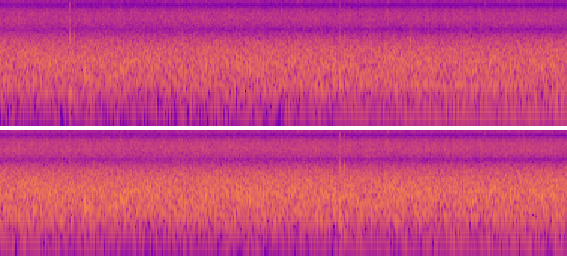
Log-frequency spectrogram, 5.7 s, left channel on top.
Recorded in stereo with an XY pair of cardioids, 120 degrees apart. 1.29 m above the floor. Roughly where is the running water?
Ahead.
